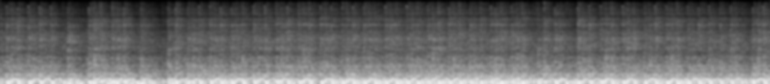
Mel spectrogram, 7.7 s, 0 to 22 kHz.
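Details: 1961 Harley Panhead after a ride: uneven chugging with stumbling firing pulses under a rumbly exhaust; owner first thought it lacked fuel, found to be rough running from an intake manifold air leak.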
